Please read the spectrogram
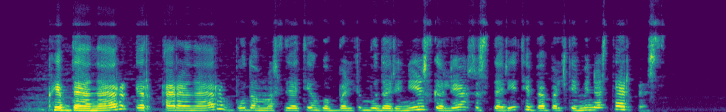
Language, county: Lithuanian, Vilnius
